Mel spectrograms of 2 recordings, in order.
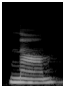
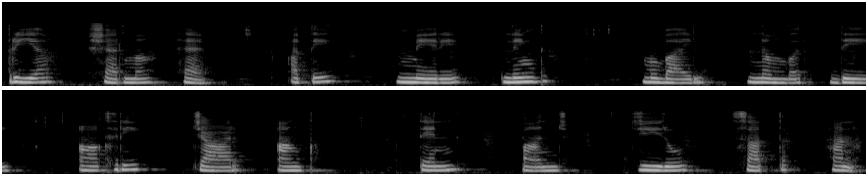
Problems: none marked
